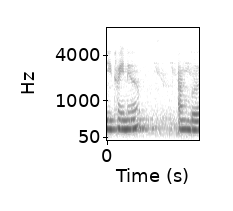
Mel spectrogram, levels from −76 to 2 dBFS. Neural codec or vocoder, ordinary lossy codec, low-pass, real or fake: none; none; 7.2 kHz; real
